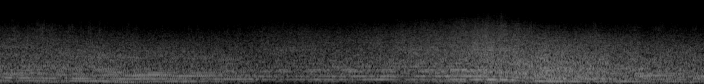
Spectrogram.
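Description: Race trucks from an iRacing sim race at Kentucky roar side by side, engines droning loud and steady with rising and falling pitch as they charge toward the flag stand.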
